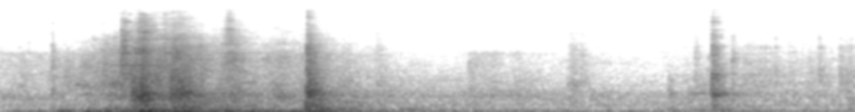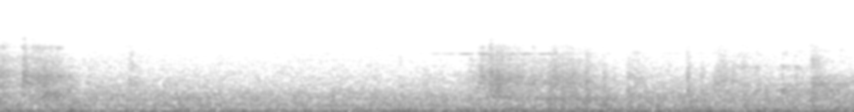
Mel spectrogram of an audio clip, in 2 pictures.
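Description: Freight train covered hopper cars rolling past, a steady low rumble of wheels on rail. Loud metallic clanks come between half a second and a second and a half in, with another sharp clank at about three and a half seconds.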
